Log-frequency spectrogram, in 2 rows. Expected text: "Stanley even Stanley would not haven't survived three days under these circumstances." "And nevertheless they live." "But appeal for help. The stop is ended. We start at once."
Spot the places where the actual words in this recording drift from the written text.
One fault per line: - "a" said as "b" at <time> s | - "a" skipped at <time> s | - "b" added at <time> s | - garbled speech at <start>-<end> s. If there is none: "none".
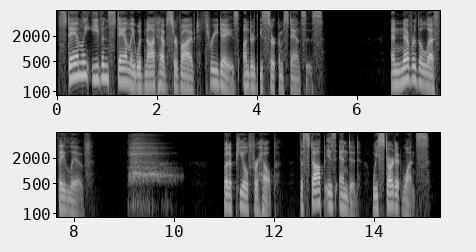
- "haven't" said as "have" at 2.0 s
